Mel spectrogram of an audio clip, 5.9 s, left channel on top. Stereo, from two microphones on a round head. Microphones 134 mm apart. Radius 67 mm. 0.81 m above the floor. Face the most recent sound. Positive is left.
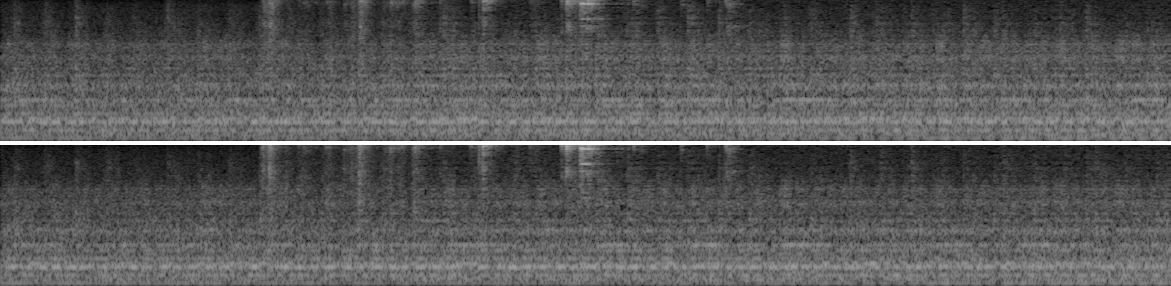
turn(degrees=-40)  # may be behind; listen again after turning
